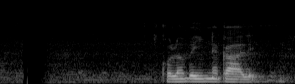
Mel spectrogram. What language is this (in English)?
Sinhala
